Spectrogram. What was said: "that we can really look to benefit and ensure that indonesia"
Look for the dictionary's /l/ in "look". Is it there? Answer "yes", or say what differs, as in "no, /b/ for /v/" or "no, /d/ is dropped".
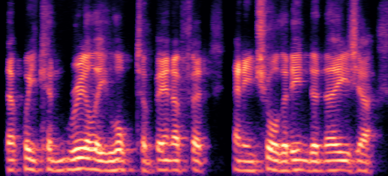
yes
